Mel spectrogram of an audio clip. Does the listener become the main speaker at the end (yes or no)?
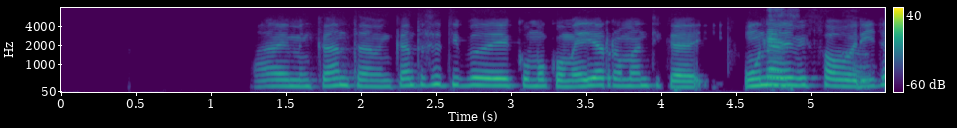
no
